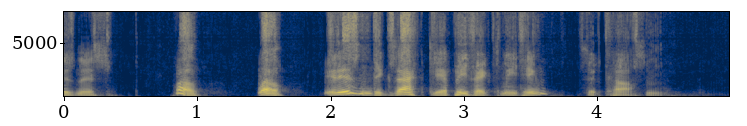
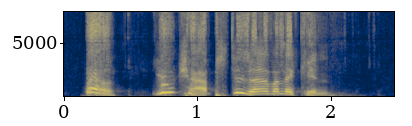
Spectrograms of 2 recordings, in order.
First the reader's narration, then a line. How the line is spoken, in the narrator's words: cried one Norton incautiously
